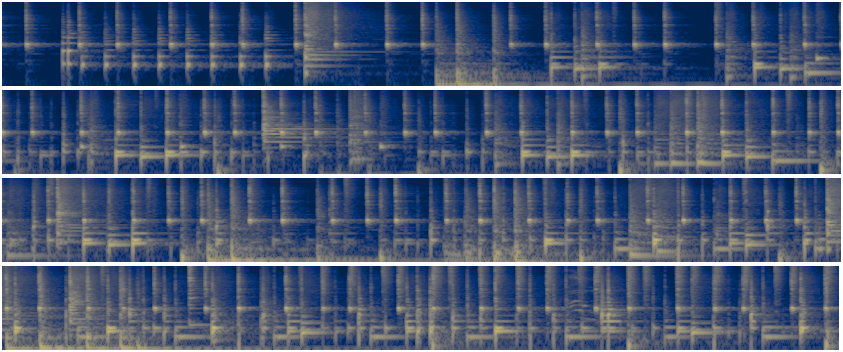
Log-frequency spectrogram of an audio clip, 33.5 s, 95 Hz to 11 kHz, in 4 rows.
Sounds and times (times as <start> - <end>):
Percussion: 0.0 - 33.5.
